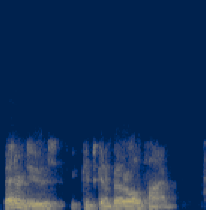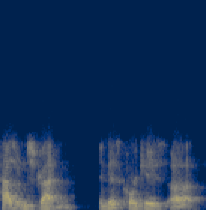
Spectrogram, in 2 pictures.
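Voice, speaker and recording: A man presenting a technical webinar in a measured, explanatory way, as if working through prepared points. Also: medium pitch. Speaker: webinar presenter, tax professional. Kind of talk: explanatory tax webinar lecture. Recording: tinny phone-like line, roomy echo.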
